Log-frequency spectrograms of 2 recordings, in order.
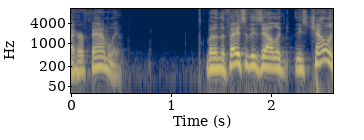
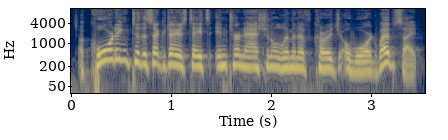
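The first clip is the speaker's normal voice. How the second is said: ordinary talk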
